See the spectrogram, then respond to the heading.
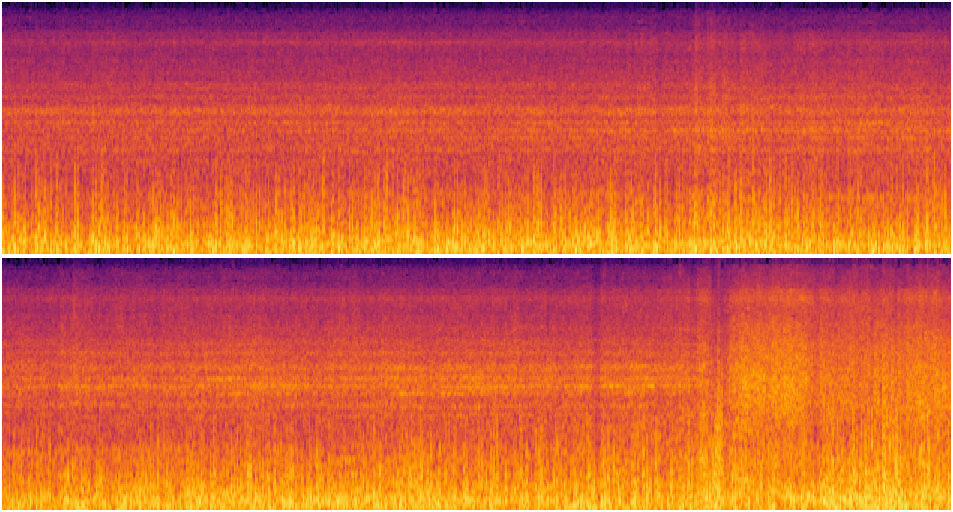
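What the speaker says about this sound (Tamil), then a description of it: "ஒரு ட்ரெயின் கிராசிங் இருக்குதுன்னு நினைக்கிறேன்." Another train passes on the adjacent track beside the moving Tirupati–Coimbatore Intercity Express near Sulur station, a loud continuous rushing rumble with clattering and wind buffeting that swells slightly near the end.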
